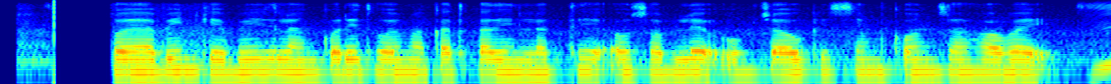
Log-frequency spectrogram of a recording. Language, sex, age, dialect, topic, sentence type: Chhattisgarhi, male, 25-30, Central, agriculture, question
